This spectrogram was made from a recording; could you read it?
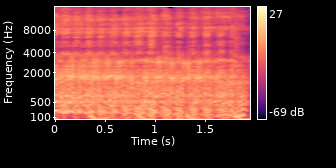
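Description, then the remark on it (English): A person imitates a horse neighing, a loud, quavering whinny that rises and falls continuously for about two seconds, with no other talking. “I'm joined by a horse.”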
